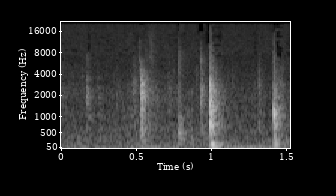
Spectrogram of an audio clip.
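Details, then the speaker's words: Canadian Westinghouse Model 512 tube radio during RF alignment with small loop antenna in a basement full of tools: sharp irregular ticks about two per second over quiet hiss; ticking interference persists, source not traced. "very good I still hear the ticking sound just can't know that"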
